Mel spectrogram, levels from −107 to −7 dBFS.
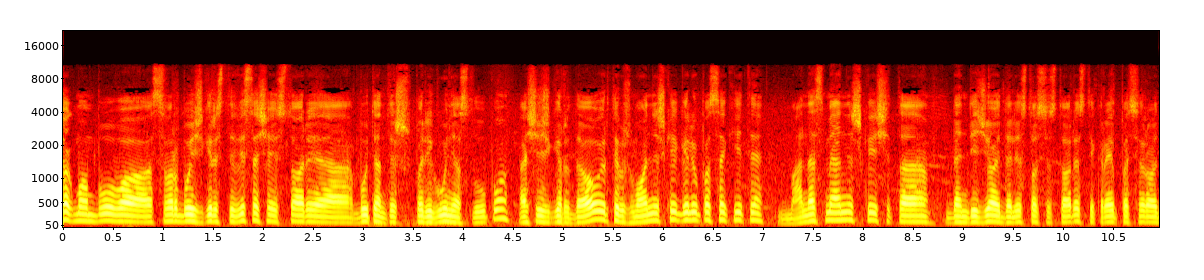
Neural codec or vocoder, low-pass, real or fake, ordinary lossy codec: none; 10.8 kHz; real; MP3, 64 kbps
